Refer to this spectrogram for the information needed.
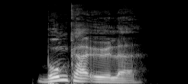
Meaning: nominative/accusative/genitive plural of Bunkeröl
- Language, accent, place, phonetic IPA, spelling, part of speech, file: German, Germany, Berlin, [ˈbʊŋkɐˌʔøːlə], Bunkeröle, noun, De-Bunkeröle.ogg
